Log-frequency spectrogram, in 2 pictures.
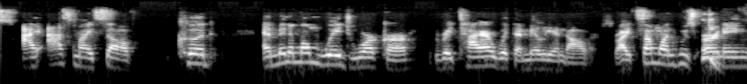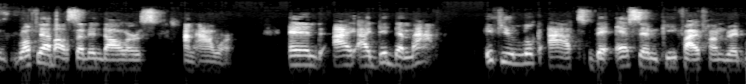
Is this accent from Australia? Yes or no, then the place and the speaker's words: no; Ghana; also born or lived in Bronx, New York, United States; now in United States; as an immigrant, being born and raised in Ghana, coming to the U.S., like starting off in Bronx, New York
